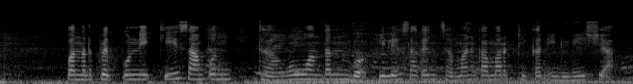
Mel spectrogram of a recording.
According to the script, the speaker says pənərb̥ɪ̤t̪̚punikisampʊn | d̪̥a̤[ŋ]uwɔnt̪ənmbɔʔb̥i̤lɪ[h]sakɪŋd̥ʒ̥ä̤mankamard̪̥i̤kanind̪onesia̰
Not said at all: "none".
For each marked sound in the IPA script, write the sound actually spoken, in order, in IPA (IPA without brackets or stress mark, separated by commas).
ŋ, h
